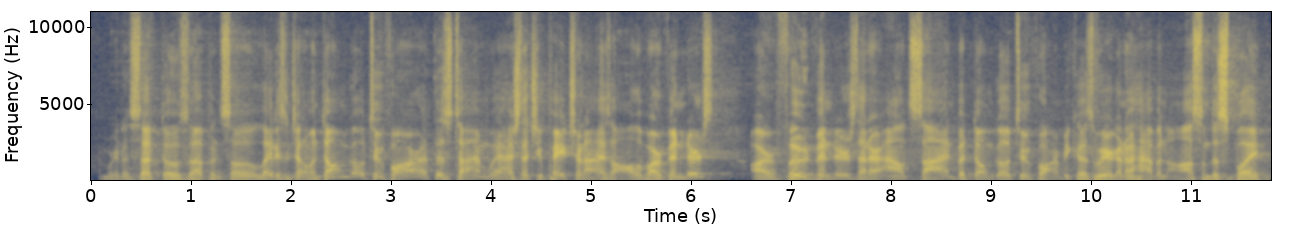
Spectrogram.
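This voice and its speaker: Over an arena PA, a powwow emcee speaks to families and the crowd directly in a folksy, ceremonious way. His voice is high-pitched and a bit bright. The large space is reverberant, giving the recording a hall public-address sound.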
